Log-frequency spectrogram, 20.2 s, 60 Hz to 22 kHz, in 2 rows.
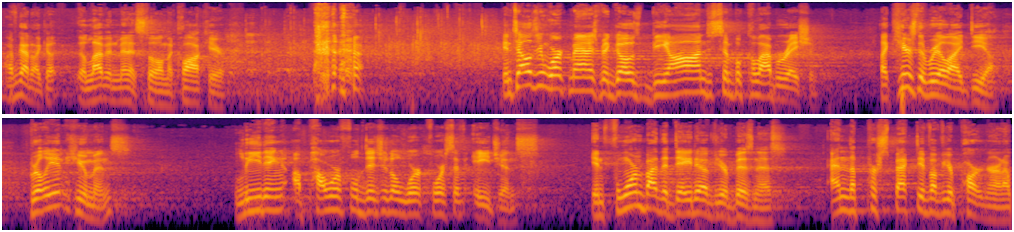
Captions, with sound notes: I've got like 11 minutes still on the clock here. (audience chuckling) (audience applauding) Intelligent Work Management goes beyond simple collaboration. Like, here's the real idea. Brilliant humans leading a powerful digital workforce of agents informed by the data of your business and the perspective of your partner,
